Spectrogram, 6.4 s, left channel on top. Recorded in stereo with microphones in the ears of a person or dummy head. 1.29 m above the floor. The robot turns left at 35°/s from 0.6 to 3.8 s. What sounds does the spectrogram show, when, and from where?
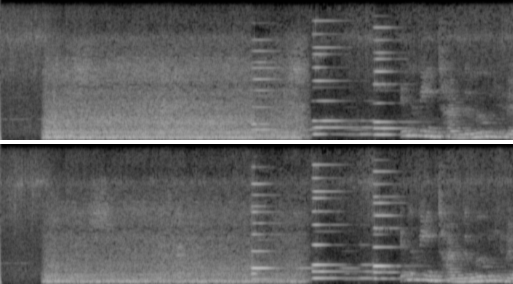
3.1 s a ringtone: 70° right (ahead or behind), 0.7 m; by 4.9 s 50° right (ahead or behind), 0.7 m
5.0 s a woman speaking: 45° right (ahead or behind), 1.4 m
